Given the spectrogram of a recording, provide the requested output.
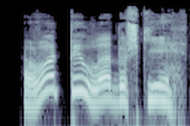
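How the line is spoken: Relieved exhale. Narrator (Russian): с облегчением выдохнул я

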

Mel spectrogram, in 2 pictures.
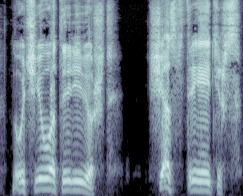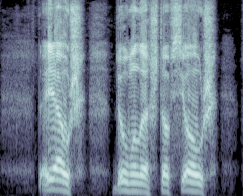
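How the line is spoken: Sobbing young woman. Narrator (Russian): всхлипала молодуха

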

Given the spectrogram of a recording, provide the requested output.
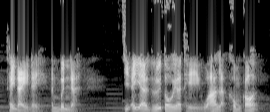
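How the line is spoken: Old man, wry smile. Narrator (Vietnamese): Ông cười nhạt bảo rằng

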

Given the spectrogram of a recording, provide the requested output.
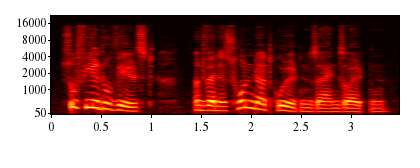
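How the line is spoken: Cheerful, pleased speech. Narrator (German): sprach der Tanzkaiser fröhlich über seinen Gewinn

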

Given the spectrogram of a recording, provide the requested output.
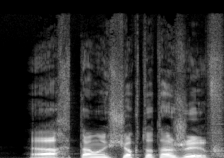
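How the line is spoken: Furious bark. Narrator (Russian): рявкнул в бешенстве Гарри

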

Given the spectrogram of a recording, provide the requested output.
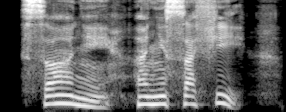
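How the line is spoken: Through gritted teeth. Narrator (Russian): процедила сквозь сжатые зубы Женька

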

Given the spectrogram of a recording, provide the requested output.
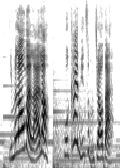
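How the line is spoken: Shrill shouting. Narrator (Chinese): 苏安娜立马跟见了靠山似的，尖声利气地喊着

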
